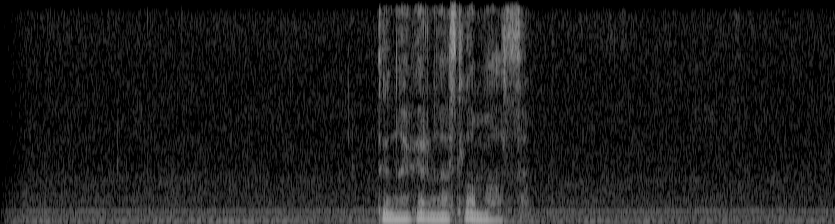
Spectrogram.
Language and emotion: Russian, neutral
